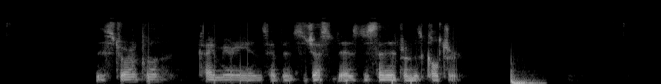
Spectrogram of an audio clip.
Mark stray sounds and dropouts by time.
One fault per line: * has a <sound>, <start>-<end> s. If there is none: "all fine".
* has a thud, 5.1-5.5 s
